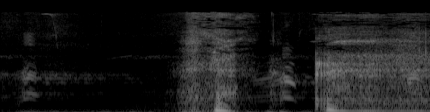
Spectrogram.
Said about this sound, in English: Here are the geese in our domain.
